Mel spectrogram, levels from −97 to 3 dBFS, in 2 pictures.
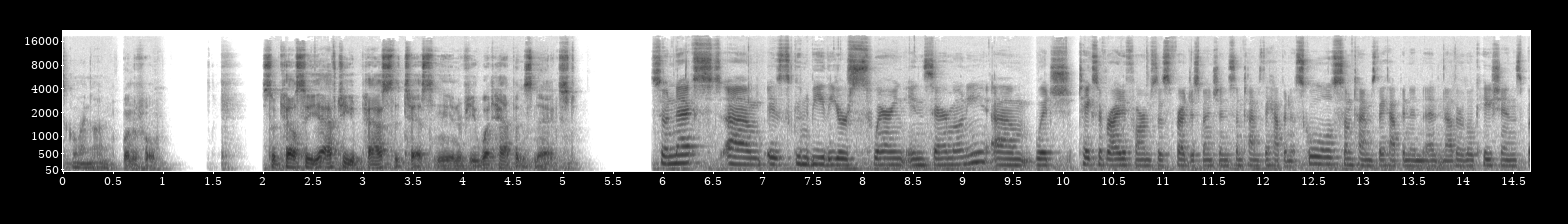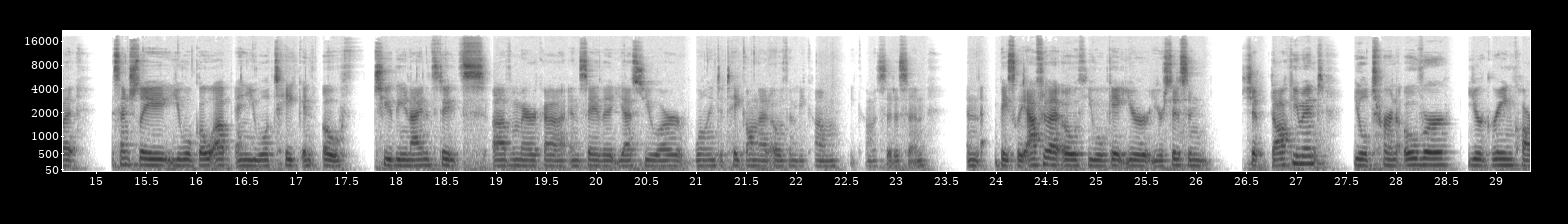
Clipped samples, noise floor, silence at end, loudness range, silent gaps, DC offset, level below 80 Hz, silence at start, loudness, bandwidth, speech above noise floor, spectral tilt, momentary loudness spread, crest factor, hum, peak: under 0.1%; under -90 dBFS; 0 s; 7 LU; 1.37-1.43 s, 5.55-5.89 s; under 0.1%; -44 dBFS; 0 s; -25 LUFS; 19 kHz; over 65 dB; -3.5 dB/octave; 11 LU; 20 dB; none; -6 dBFS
